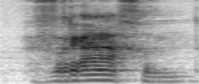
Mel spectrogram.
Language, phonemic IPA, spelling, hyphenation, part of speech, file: Dutch, /ˈvraːɣə(n)/, vragen, vra‧gen, verb / noun, Nl-vragen.ogg
- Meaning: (verb) 1. to ask (a question) 2. to demand, exact 3. to require, need; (noun) plural of vraag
